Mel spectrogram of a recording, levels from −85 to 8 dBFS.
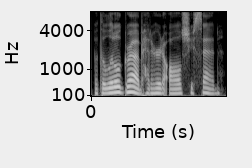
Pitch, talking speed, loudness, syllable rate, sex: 165 Hz, 265 wpm, -16 LUFS, 5.3 syllables/s, female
